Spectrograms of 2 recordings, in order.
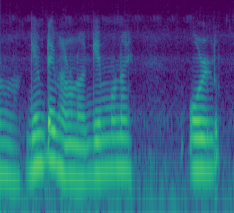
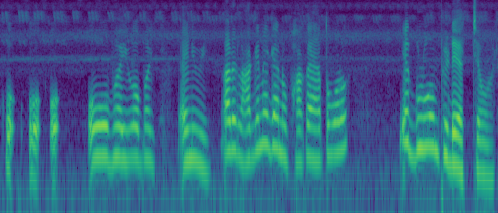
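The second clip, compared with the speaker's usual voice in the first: loud, high, frantic gamer shouts; panicked yelling; 4 semitones higher, 7 dB louder than usual. Real, not acted. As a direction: yell in panic as the enemy appears. Enemy attack, panicked gaming yells. (আতঙ্কে চিৎকার)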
